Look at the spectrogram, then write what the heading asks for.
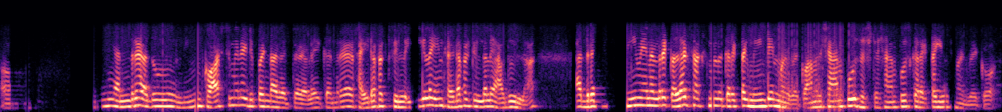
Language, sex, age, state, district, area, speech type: Kannada, male, 18-30, Karnataka, Shimoga, urban, conversation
